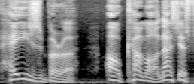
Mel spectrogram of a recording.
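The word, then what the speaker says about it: Happisburgh: r GH hausburg is hayborough how almost none of the letters in that word are pronounced after H you're on your own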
